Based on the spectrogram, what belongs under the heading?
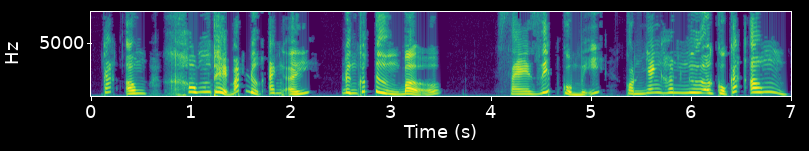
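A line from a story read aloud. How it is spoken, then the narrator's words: Weak shrill hiss. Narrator (Vietnamese): Chị cả Lai Đệ ngồi nhũn ra trên ghế, rít lên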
